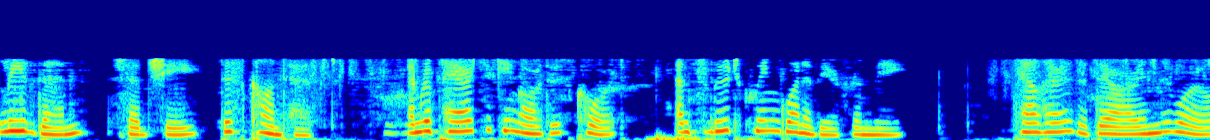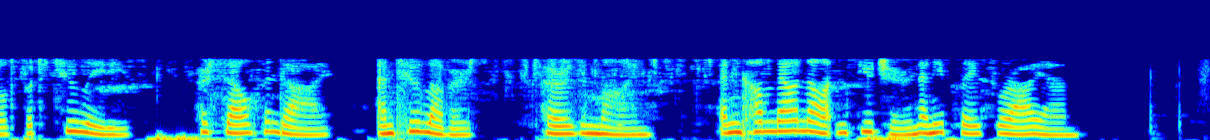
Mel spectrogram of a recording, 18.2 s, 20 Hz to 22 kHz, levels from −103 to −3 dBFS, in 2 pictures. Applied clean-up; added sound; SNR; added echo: classical method Wiener filter.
